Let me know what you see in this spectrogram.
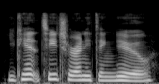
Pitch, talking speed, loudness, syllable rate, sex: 195 Hz, 225 wpm, -16 LUFS, 5.5 syllables/s, female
